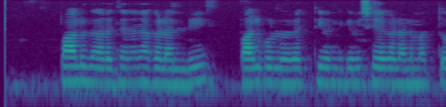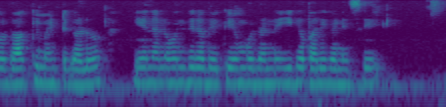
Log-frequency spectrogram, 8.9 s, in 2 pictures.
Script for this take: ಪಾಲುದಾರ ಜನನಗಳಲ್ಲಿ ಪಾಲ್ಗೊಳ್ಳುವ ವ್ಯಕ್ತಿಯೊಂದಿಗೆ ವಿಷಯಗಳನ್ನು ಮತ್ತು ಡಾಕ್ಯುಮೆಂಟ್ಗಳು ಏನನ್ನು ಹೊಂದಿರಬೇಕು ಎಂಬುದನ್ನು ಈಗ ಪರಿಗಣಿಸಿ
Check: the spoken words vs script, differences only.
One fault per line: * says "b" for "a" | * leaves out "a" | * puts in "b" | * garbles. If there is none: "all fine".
all fine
